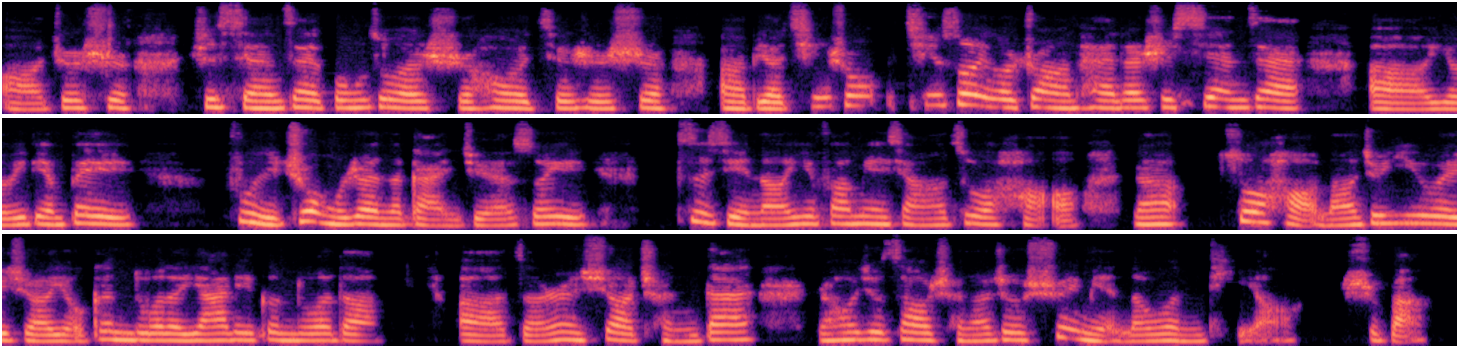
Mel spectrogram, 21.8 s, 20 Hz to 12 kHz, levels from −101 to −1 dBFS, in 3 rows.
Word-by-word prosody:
啊， 180 -1 -3
就 220 +4 -1
是 225 -1 +2 0.3
之 245 -1 +1
前 220 -4 +3
在 230 -2 +3
工 225 +1 0
作 235 -3 +2
的 210 - +2
时 205 -1 +2
候 215 -1 +2
其 205 +1 -2
实 205 -1 +1
是， 215 0 +1 0.3
呃， 205 -3 +2
比 205 - +1
较 195 - +6
轻 265 +6 -5
松 295 +1 0 0.2
轻 305 0 -5
松 320 +1 +4
的 300 - +6
一 - - +2
个 235 -1 +2
状 225 -3 +1
态， 220 0 0
但 225 +1 +3
是 240 - +3
现 255 -8 -1
在， 225 -3 +1 0.3
呃， 185 -2 0
有 190 0 0
一 205 - +3
点 210 -2 +1
被 210 -3 +2 0.5
赋 285 -4 +2
予 200 -3 +5
重 265 -4 +3
任 210 -1 +4
的 195 - 0
感 175 -3 -3
觉， 180 0 -4
所 220 +2 -2
以 210 -1 +1 0.4
自 285 -5 -1
己 215 -5 +2
呢， 190 +1 0
一 220 +1 +1
方 225 0 -1
面 220 -1 +2
想 200 -3 -5
要 190 - -4
做 210 +1 -2
好， 180 -5 -5 0.2
然 210 0 +1 0.2
做 290 -3 +2
好 260 - 0
呢， 185 +2 0
就 225 - 0
意 240 0 -3
味 225 -2 +4
着 195 -3 0
有 185 0 -2
更 235 -3 0
多 210 -1 +2
的 205 -1 +3
压 205 +1 +2
力、 215 0 0
更 215 -1 -1
多 205 0 0
的， 190 -3 -2 0.4
呃， 180 -2 -1
责 185 -1 -5
任 220 +2 0
需 215 +3 +1
要 210 -2 +2
承 180 -2 -4
担， 225 +2 +2 0.3
然 205 - -1
后 220 +1 +1
就 230 0 +1
造 220 -1 +1
成 200 -2 -3
了 190 - -2
这 225 +3 -1
个 220 - 0
睡 270 +3 -2
眠 190 -3 0
的 185 0 -3
问 190 -2 -1
题 - - -12
哦， 210 - -9 0.2
是 - - -3
吧？ 195 +2 -2
210 Hz, 260 characters per minute, -24 LUFS, 195-230 Hz, 0.5 s, 较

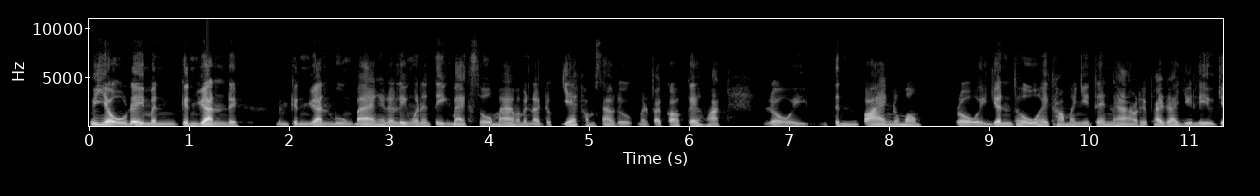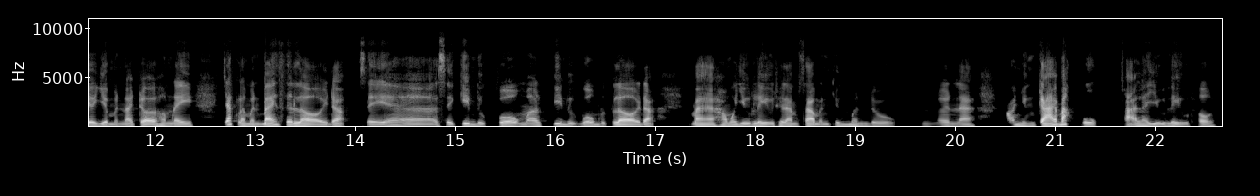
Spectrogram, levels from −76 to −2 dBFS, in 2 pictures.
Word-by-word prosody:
Ví 180 +3 +3
dụ 110 - +7
đi 130 +1 +7
mình 105 -5 -4
kinh 125 +1 +1
doanh 125 -3 +7
đi, 120 -2 -1 0.4
mình 105 -2 -12
kinh 120 +1 -5
doanh 120 0 +2
buôn 120 -1 -5
bán 110 +6 +3
thì 170 - -3
nó 145 - -3
liên 140 -5 -1
quan 115 - -4
đến 140 +2 -6
tiền 100 -8 -4
bạc, 95 0 -3
số 145 +2 -4
má 135 -2 -2
mà 165 - -7
mình 110 - -8
nói 125 - -4
trực - - -8
giác 130 +7 0
hông 110 - -13
sao 105 -1 -6
được. 95 +1 -9
Mình 95 -3 -12
phải 90 - -3
có 130 +8 -3
kế 135 - +1
hoạch, 150 -1 -5 0.4
rồi 90 -2 -5 0.3
tính 155 +8 -5
toán, 125 +6 +2
đúng 180 0 -4
hông? 145 -5 -2 0.4
Rồi 100 -4 -1
doanh 130 0 +2
thu 135 -2 0
hay 135 -2 -2
không, 130 0 -6
hay 125 - -6
như 125 0 -6
thế 150 - -3
nào 105 -12 -4
thì 110 - -5
phải 115 - 0
ra 130 -2 0
dữ 125 +3 -4
liệu, 95 -6 -2
chứ 150 - +2
giờ 130 -5 +2
mình 100 0 -8
nói: 120 - +1
"Trời - - +6
ơi, - - +4
hôm 135 -2 -3
nay 120 -1 +1 0.3
chắc 195 +1 +3
là 120 - +2
mình 100 -2 -4
bán 170 - +7
sẽ 165 - +1
lời 95 -11 +4
đó, - - +3 0.2
sẽ, 100 0 +1 0.2
à, 110 -3 -2
sẽ - - 0
kiếm 145 +3 +2
được - - -3
vốn 145 +5 +2
á, 155 -1 0
kiếm 155 +4 +1
được - - -4
vốn 135 +6 +1
được 140 - -12
lời 95 -4 +7
đó" - - +4 0.4
mà 110 -3 +2
hông 145 +1 -1
có 160 - +1
dữ 135 +1 0
liệu 100 -10 +2
thì 120 - 0
làm 105 -2 -1
sao 110 - +5
mình 100 -1 -6
chứng 140 +8 -6
minh 135 -6 -6
được, 95 -4 -5 0.3
ừm, 120 0 -24
nên 120 -1 -5
là 100 -3 -2 0.3
có - - -3
những 120 -1 -6
cái - - +9
bắt - - +4
buộc - - +2 0.3
phải - - +3
là 130 - -2
dữ 100 +1 -1
liệu 95 -7 -1
thôi. 105 -2 0
120 Hz, 280 wpm, -25 LUFS, 105-140 Hz, 0.4 s, cái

